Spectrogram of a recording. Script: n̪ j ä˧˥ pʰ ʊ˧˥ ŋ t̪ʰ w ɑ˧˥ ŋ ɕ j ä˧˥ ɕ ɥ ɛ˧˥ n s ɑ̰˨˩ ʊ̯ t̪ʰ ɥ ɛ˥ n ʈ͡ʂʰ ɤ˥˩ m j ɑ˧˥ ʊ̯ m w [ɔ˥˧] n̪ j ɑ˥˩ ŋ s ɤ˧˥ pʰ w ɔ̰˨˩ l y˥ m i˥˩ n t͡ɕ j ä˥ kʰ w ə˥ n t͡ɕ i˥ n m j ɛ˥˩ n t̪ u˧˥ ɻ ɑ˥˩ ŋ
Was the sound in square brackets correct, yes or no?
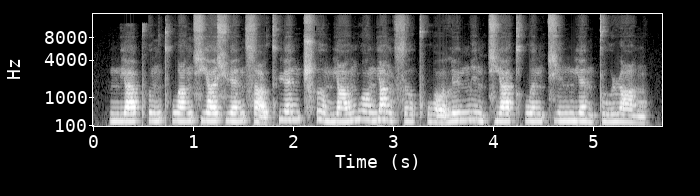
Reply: yes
